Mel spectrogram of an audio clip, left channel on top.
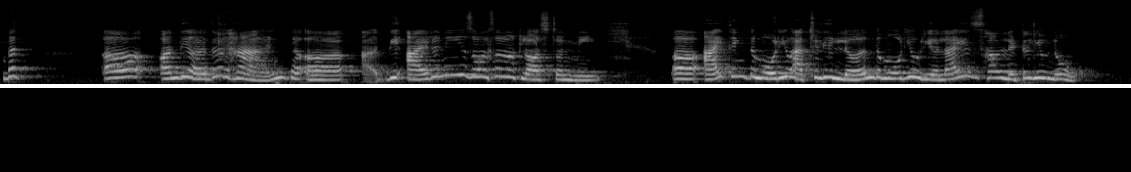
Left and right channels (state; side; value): silent; right; digital silence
